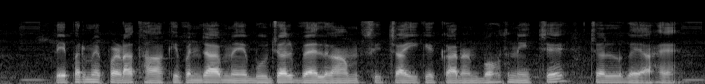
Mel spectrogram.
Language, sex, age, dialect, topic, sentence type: Hindi, male, 18-24, Hindustani Malvi Khadi Boli, agriculture, statement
